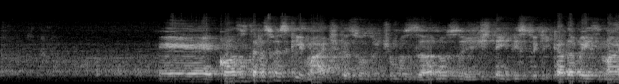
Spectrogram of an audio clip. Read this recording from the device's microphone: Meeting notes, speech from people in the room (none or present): none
